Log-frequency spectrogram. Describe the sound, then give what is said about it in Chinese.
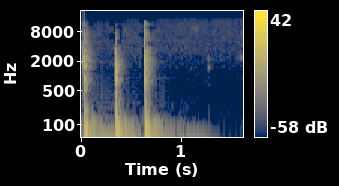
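Three firm knocks on a house door, low and thudding, evenly spaced and heard alone with a brief ring-off after the last one. “陈东敲响了魏伯陵家的门口”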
